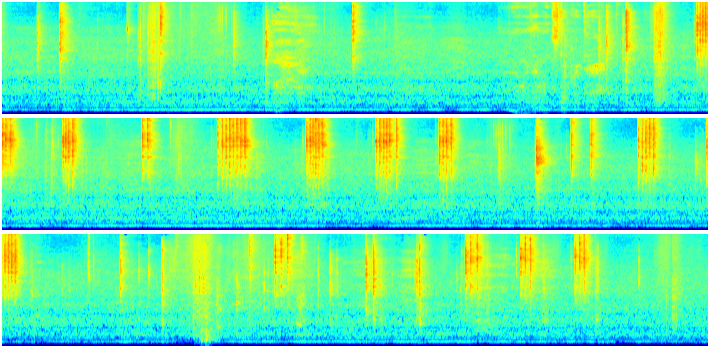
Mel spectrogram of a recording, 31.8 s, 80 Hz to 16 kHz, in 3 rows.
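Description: A torque wrench's ratchet clicking in short back-and-forth strokes, run after run, as Loctited bolts on a GM 8.2 10-bolt rear axle's limited-slip differential carrier are run down before being torqued. A steady low hum runs underneath.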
